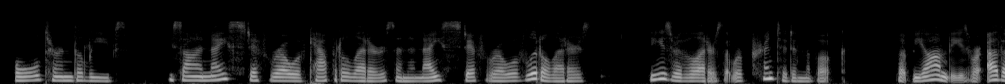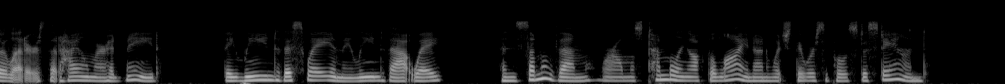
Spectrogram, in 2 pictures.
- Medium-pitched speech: Yes, medium, 175 Hz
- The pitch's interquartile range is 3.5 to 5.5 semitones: No, average, 2.8 semitones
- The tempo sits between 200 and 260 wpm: Yes, fast, 205 wpm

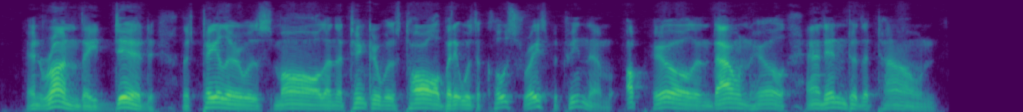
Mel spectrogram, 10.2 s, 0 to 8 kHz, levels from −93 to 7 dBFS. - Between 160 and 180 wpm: Yes, average, 175 wpm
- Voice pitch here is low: Yes, low, 100 Hz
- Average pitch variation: Yes, average, 3.7 semitones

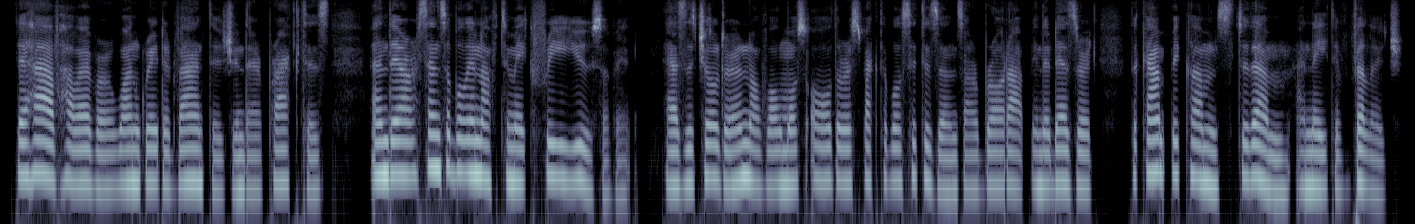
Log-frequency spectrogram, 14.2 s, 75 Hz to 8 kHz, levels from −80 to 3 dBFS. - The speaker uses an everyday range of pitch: Yes, average, 3.0 semitones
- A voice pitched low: No, medium, 175 Hz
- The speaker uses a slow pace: No, average, 180 wpm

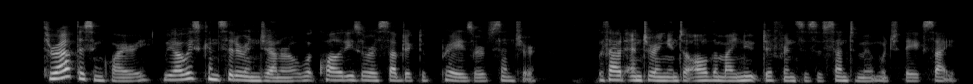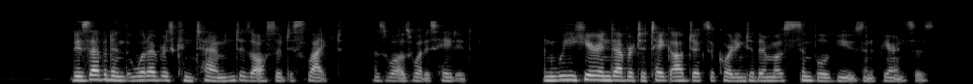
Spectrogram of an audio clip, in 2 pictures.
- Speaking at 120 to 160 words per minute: No, average, 190 wpm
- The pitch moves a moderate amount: No, narrow, 2.3 semitones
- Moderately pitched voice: Yes, medium, 180 Hz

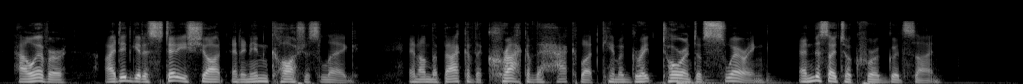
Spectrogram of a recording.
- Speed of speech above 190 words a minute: Yes, fast, 205 wpm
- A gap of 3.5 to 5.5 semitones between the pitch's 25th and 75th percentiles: Yes, average, 3.8 semitones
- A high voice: No, low, 125 Hz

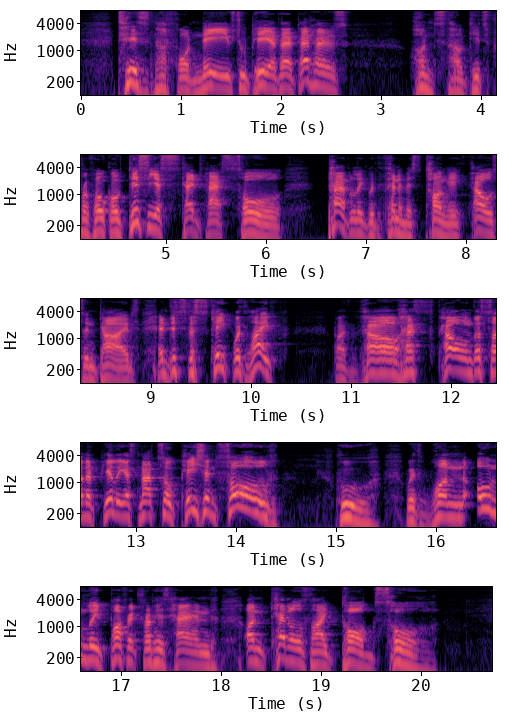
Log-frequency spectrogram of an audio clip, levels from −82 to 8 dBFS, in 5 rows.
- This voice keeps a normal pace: Yes, average, 150 wpm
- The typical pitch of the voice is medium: Yes, medium, 145 Hz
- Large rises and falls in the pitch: Yes, wide, 5.9 semitones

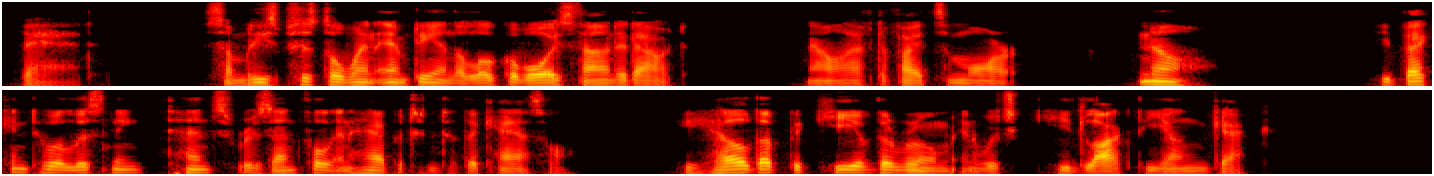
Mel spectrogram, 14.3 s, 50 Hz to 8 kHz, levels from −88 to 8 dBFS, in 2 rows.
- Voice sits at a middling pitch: No, very low, 95 Hz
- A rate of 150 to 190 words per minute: Yes, average, 185 wpm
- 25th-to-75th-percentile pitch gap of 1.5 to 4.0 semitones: Yes, average, 3.2 semitones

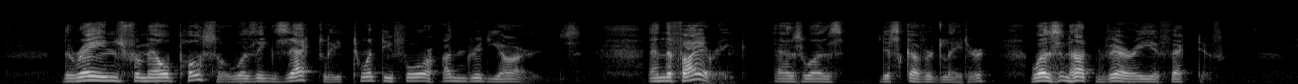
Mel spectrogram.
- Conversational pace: No, slow, 90 wpm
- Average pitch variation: Yes, average, 4.2 semitones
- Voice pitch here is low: No, medium, 150 Hz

